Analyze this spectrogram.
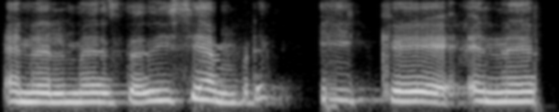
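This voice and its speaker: A woman's voice: mid-range voice, fairly even intonation, slow, dark tone. A woman giving a formal webinar presentation over a video call, her audio choppy and breaking up on a bad connection. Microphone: computer mic on a video call. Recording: muffled, cutting-out internet call.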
